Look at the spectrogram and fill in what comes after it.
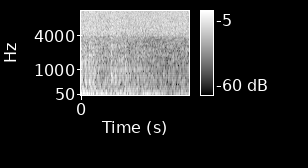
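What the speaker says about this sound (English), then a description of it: "It's raining, too." Rain and thunder in the video game Twilight Princess form a low, rumbling wash with a steady hiss of rainfall, loud at first and easing slightly, with no voice over it.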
